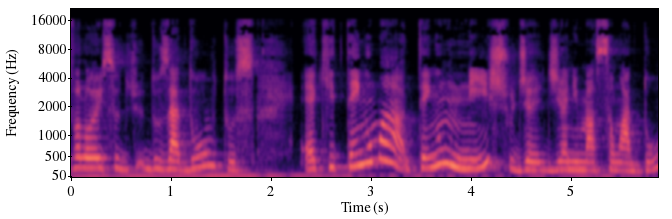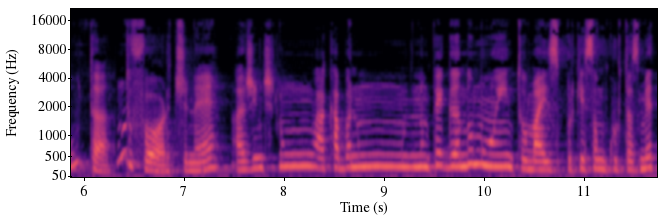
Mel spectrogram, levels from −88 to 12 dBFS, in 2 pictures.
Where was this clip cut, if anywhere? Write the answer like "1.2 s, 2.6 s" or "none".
6.4 s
